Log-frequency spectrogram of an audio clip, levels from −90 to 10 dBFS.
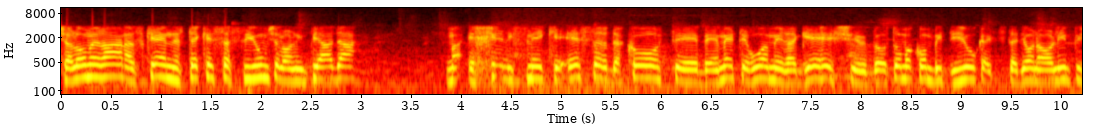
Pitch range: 160-195 Hz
